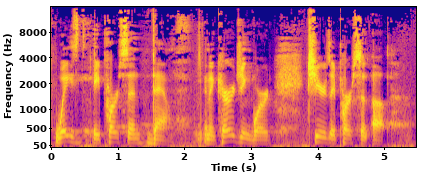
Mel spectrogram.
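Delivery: slow, solemn reading of a verse; scripture reading. Acted. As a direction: read the proverb slowly and gravely. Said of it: "Proverbs twelve twenty-five says".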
